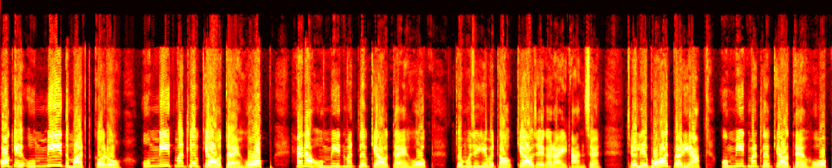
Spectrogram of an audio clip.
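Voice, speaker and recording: A high-pitched woman speaks at normal speed with fairly even intonation, recorded dry. She is leading an online English-speaking lesson, addressing her students as children, encouraging them, and repeatedly answering her own questions.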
